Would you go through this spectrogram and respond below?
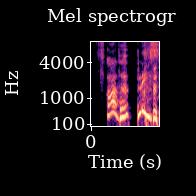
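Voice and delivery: high, pitiful mock plea; hammed-up helpless-child imitation; mocking brother. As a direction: beg in a teasing falsetto. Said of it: "my brother's like".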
